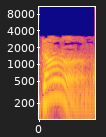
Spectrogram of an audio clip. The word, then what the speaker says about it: Donne: I called him John Donne all this time until I heard an Englishman who carefully told me that you pronounce D-O-N-N-E, Donne.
